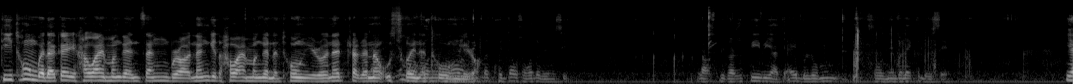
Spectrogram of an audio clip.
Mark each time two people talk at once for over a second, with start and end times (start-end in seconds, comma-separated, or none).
none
